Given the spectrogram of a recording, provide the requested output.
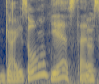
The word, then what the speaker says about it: Geisel: And Kelly, you are Madge, tell me if I'm saying it right, Geisel?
